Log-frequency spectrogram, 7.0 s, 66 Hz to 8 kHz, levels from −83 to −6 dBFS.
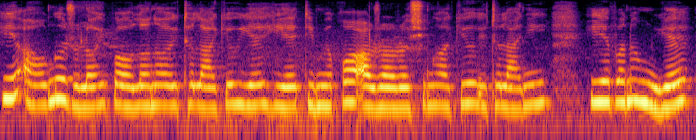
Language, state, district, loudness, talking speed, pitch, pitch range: Sumi, Nagaland, Kohima, -16 LUFS, 145 wpm, 215 Hz, 205-235 Hz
